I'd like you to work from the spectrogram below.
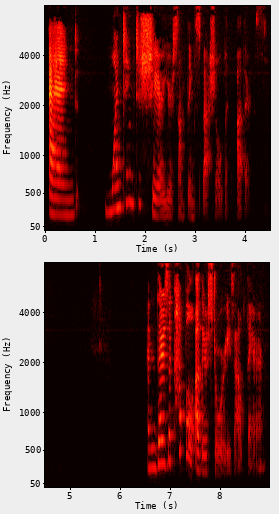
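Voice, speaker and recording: A woman with a fairly high voice speaks as a storyteller for young children. Her tone is breathy and often drops into a crackly fry. She is expressive and emphatic, explaining things in simple terms. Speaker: children's story reader and host. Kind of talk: animated read-aloud for young children.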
